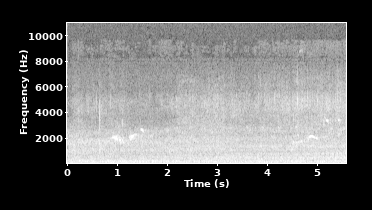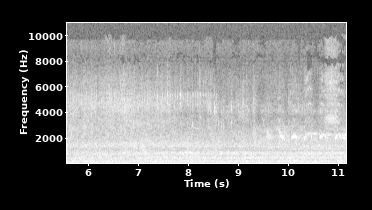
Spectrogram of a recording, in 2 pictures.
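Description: Steady low outdoor rumble of wind and distant noise, with a few short bird chirps and a quick run of chirps near the end.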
